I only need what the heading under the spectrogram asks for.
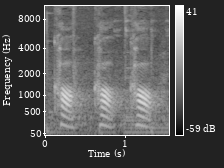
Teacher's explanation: ให้ห่อริมฝีปากแล้วยกโคนลิ้นพร้อมพ่นลม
